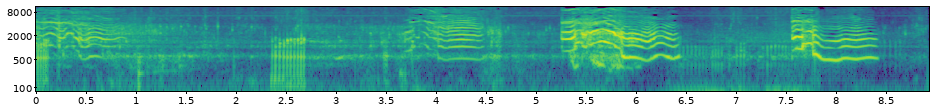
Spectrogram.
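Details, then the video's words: Orca vocalising with sweeping, warbling cries rich in harmonics, some rising sharply and then dropping. A short buzzing pulse burst comes early, and a steady mid-pitched drone runs underneath. "Nyanyian merdu Paus Bungkuk & Paus Orca"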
